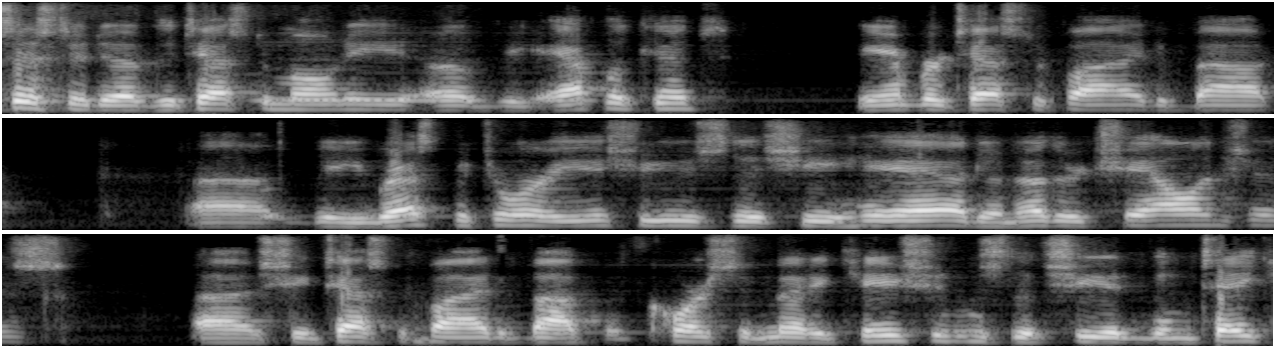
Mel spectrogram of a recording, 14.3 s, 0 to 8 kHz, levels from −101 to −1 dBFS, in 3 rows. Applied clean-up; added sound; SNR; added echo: neural mask model DeepFilterNet 3.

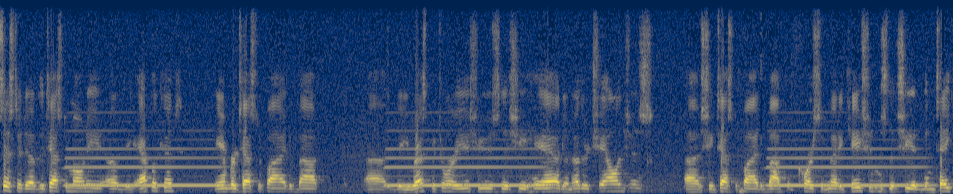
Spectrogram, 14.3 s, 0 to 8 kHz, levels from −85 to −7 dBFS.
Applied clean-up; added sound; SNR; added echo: none; Wind instrument, woodwind instrument; 8 dB; none.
